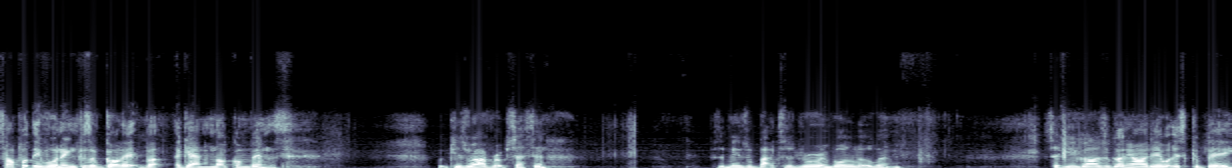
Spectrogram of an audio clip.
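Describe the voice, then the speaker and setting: This man talks at a very fast pace. His pitch varies in an ordinary way. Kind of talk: casual vlog chat. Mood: mildly disappointed, puzzled. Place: garage. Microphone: phone near.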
